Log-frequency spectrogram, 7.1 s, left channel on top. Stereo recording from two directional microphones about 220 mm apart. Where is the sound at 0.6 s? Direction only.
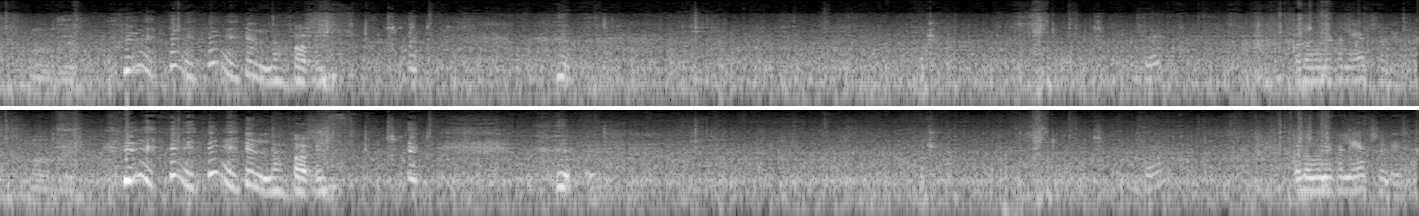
45° right (ahead or behind).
